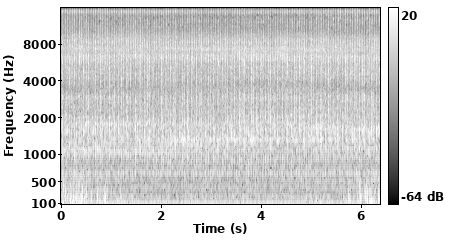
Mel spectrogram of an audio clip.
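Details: Mercedes diesel bought used with this noise, recorded cold in the morning: loud, sharp clatter about three ticks per second over a rough idle, louder than the normal clatter of these Mercedes diesels; heavy knock, cause unconfirmed.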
